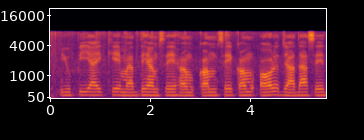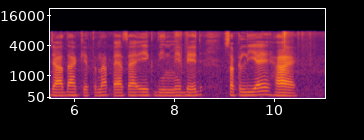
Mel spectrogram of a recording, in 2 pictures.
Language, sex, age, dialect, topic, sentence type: Magahi, male, 18-24, Western, banking, question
